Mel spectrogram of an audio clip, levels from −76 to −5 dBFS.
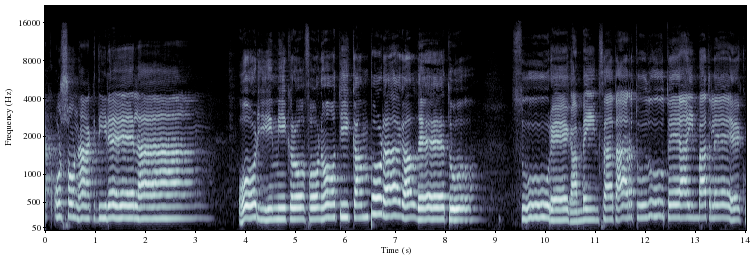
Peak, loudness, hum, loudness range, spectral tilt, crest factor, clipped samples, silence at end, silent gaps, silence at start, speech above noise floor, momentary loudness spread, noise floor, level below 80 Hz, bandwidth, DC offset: -2 dBFS; -16 LUFS; none; 3 LU; -4.5 dB/octave; 14 dB; under 0.1%; 0 s; none; 0 s; 37 dB; 7 LU; -52 dBFS; -62 dBFS; 15.5 kHz; under 0.1%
